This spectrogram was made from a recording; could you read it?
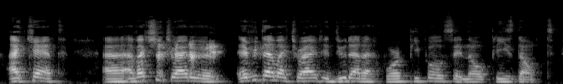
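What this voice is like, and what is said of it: French-Canadian accent. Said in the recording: “my French-Canadian accent. Yes, I'm a Canadian. I speak French. I can't change that accent.”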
